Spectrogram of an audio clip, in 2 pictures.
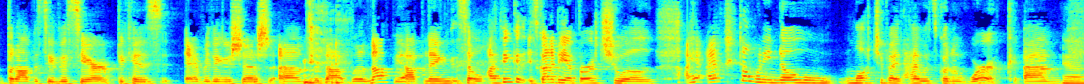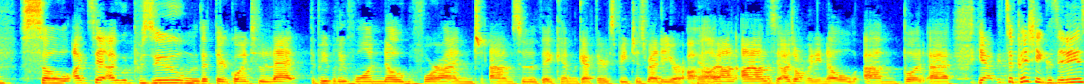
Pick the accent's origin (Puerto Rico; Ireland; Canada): Ireland; my sense of myself as an Irish person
